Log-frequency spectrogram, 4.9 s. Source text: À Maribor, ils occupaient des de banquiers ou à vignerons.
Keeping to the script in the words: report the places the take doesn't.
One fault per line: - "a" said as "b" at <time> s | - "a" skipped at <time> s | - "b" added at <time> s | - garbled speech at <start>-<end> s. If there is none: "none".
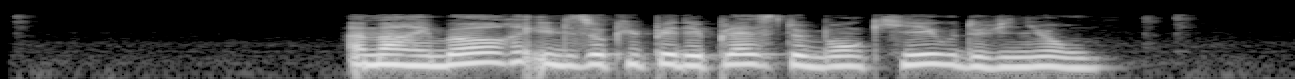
- "places" added at 2.6 s
- "à" said as "de" at 3.6 s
